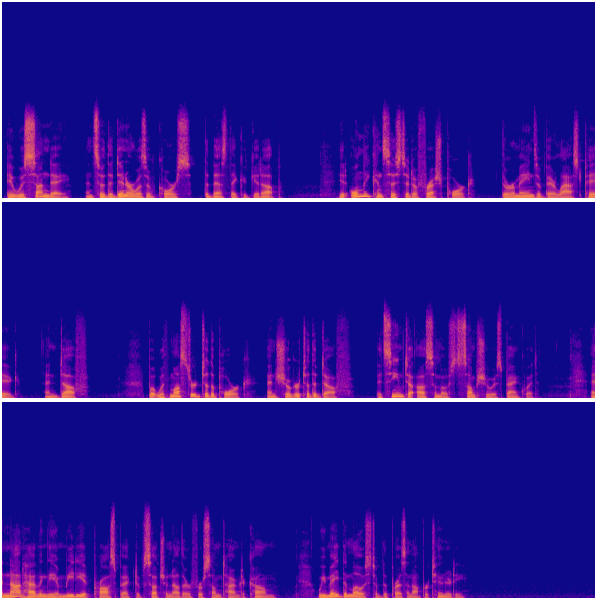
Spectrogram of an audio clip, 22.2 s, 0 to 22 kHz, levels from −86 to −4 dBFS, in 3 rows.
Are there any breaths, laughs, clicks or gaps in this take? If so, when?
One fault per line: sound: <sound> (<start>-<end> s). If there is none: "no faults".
no faults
